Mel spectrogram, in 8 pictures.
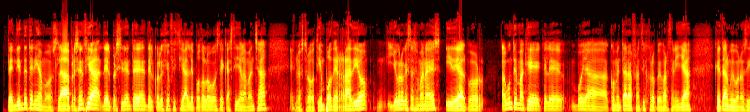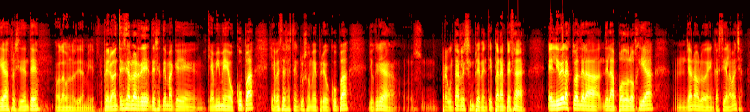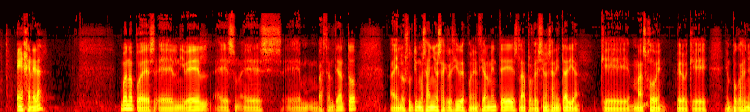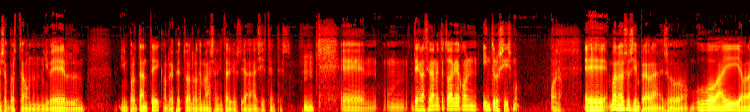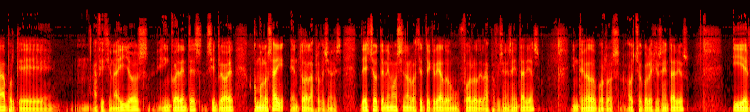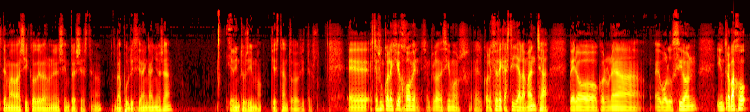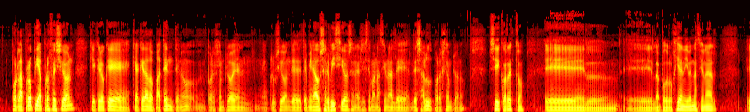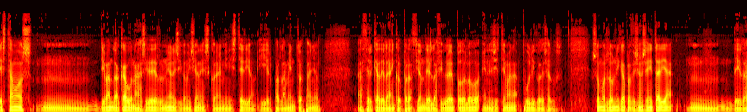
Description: Charlamos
